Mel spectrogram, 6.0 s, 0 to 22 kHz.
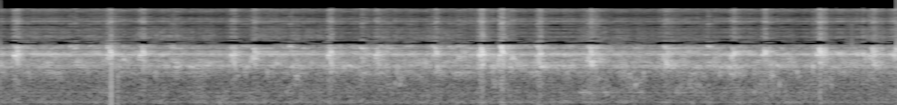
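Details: African painted dogs, a pack making their first visit to Pete's Pond after release by researchers, April 5, 2008; high, squeaky chirps and twitters repeated in quick irregular bursts, several overlapping, with a steady high hiss behind.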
